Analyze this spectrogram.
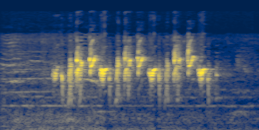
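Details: Lure call of a female sooty-headed bulbul calling a male: a brisk burst of sharp, ringing chirps lasting under two seconds against steady low background noise.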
